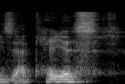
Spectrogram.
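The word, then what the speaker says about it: Zaccheaus: Oli Zakayas, that's how you pronounce his name.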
